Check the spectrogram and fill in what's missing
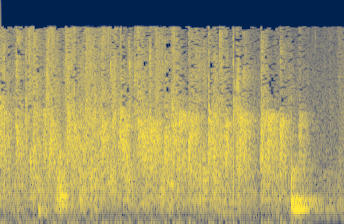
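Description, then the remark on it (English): An audience applauds, welcoming a speaker from the New York City Economic Development Corporation, in a steady, dense wash of clapping that holds at a fairly even loudness for several seconds before thinning slightly at the end. “So give her a big hand of applause.”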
